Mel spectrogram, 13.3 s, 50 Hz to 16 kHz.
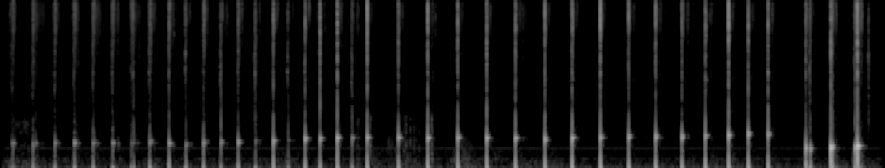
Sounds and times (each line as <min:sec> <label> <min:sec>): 0:00.1 Tapping fingers on cheaks with open mouth 0:13.1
